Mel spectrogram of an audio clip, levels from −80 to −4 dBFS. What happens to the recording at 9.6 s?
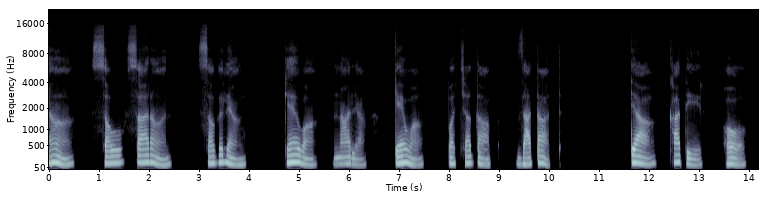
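Nothing goes wrong at 9.6 s: the speech carries straight through that moment intact, with no dropout, click or glitch to be heard.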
